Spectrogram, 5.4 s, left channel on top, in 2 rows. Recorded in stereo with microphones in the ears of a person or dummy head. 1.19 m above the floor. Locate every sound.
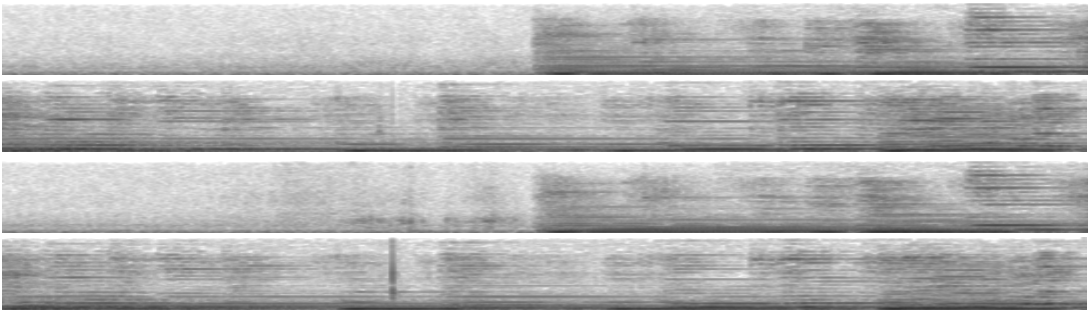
1.3 s a guitar: 60° left (ahead or behind), 5.5 m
